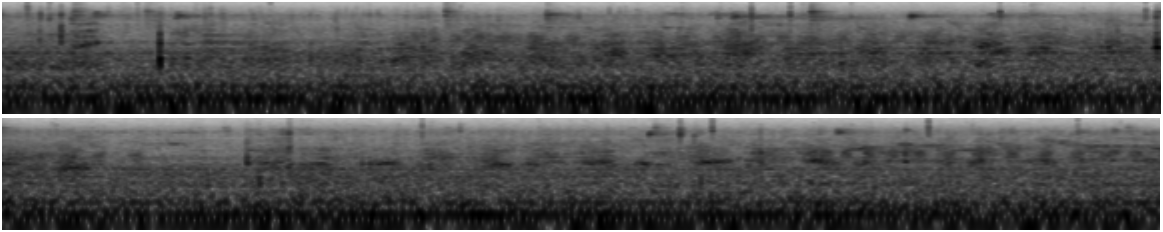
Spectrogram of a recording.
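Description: A small wood fire crackles softly.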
